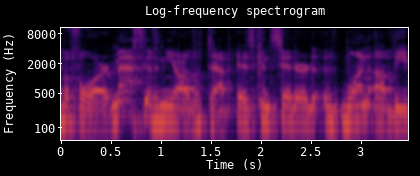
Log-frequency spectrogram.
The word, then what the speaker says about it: Nyarlathotep: Yeah, Nyarlathotep.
